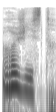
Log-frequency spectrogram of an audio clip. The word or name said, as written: registre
